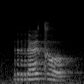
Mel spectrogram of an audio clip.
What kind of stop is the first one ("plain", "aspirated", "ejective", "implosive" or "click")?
plain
